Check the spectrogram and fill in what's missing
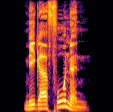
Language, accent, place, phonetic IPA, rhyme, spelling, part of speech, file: German, Germany, Berlin, [meɡaˈfoːnən], -oːnən, Megafonen, noun, De-Megafonen.ogg
- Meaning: dative plural of Megafon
